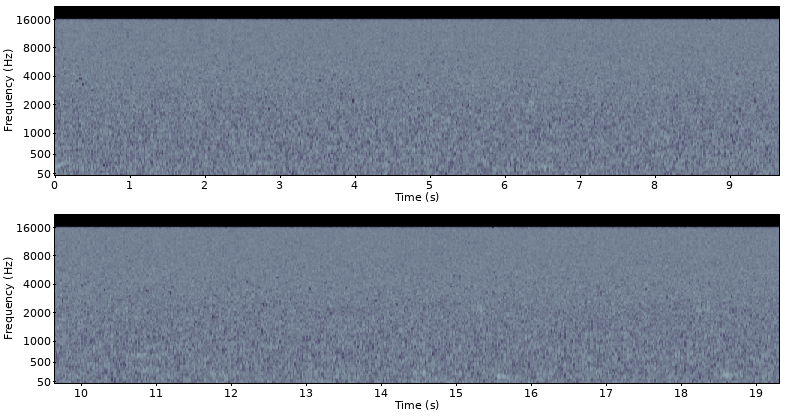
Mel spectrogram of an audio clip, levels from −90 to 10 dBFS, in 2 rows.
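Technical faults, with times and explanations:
Throughout, wrong sample width: loud hiss buries the speech, which plays at half speed and an octave low. This fits 32-bit samples read as 16-bit pairs, each low half turning into noise. The waveform is a dense noise block, and the spectrogram shows broadband haze over faint, lowered harmonics.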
